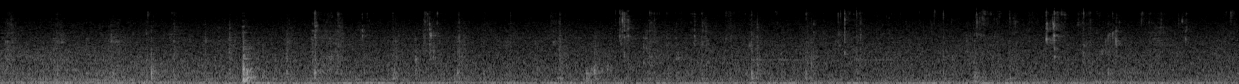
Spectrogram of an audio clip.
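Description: Close-miked chewing and mouth sounds of a person eating, with small clicks and taps as her fingers handle the food; one sharper knock about two and a half seconds in.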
